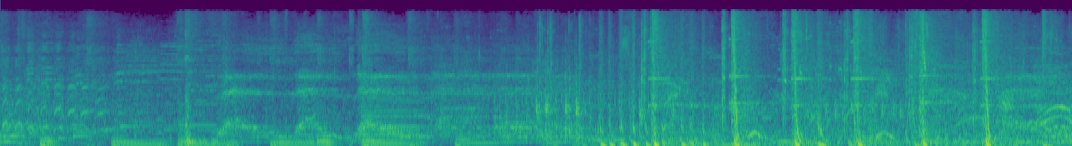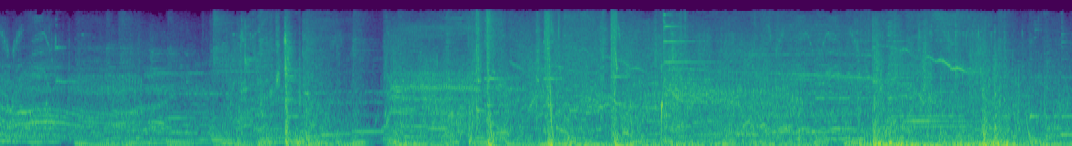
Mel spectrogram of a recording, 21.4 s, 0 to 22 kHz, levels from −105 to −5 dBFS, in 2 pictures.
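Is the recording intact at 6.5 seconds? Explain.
Yes, at 6.5 s the audio is intact, with no dropout, click, distortion or other fault.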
